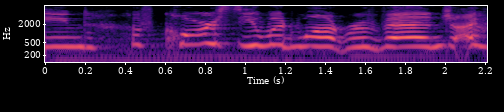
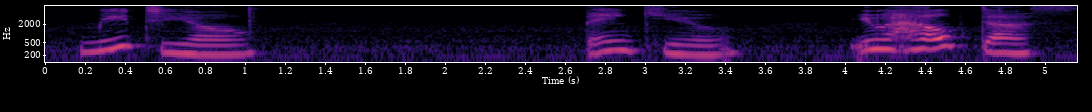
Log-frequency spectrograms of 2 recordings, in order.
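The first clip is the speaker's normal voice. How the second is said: close to tears, choking up; 8 semitones lower, 10 dB quieter than usual. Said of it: "I'm gonna cry".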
